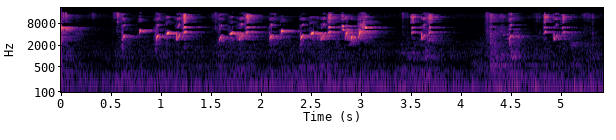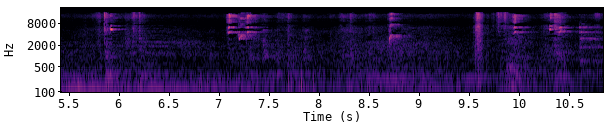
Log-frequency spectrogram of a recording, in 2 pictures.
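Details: Moroccan maknin, an authentic European goldfinch, delivering quick clusters of high, tinkling twitters and chirps for the first few seconds, then scattered faint notes over a quiet background hum.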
